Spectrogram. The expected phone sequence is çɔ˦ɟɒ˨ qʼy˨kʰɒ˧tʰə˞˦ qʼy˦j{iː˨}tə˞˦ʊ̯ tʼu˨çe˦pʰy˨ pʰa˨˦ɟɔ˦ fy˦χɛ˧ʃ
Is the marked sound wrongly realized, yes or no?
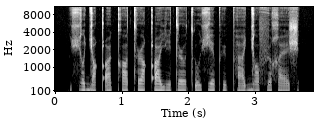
yes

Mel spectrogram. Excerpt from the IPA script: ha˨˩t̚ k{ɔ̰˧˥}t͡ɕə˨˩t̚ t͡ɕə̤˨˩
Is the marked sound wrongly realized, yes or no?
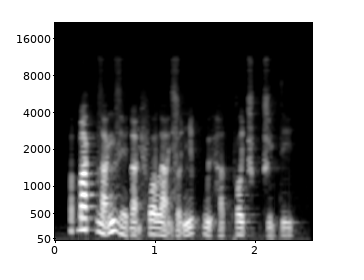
yes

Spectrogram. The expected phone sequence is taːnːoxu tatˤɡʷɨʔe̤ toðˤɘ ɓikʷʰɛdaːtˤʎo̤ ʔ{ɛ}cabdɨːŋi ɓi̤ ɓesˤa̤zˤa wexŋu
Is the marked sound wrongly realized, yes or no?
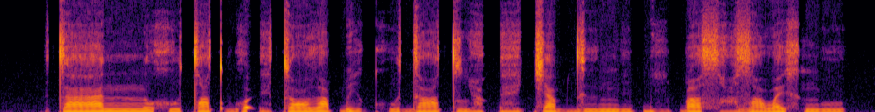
yes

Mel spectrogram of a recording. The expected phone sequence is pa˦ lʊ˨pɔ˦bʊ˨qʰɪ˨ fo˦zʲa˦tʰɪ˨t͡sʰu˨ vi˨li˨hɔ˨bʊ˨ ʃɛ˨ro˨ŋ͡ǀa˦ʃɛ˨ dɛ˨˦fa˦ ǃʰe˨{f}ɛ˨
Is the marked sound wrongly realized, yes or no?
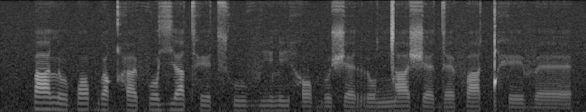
yes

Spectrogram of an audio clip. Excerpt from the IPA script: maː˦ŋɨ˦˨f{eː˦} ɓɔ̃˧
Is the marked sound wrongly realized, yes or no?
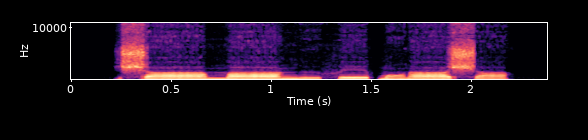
no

